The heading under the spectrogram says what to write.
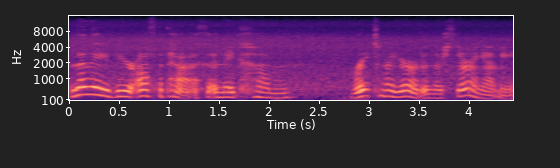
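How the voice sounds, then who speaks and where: At a moderate pace, a woman talks with light background noise behind her. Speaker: garden vlogger. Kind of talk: casual vlog chat. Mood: annoyed, venting. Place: garden. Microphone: phone near.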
